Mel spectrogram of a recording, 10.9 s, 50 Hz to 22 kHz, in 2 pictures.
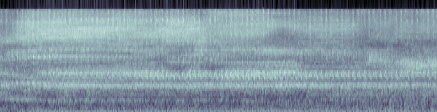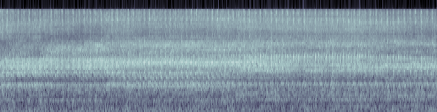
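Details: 1992 Mazda 323 B6 engine, extremely hard to start; loud uneven stumbling lumpy idle — horrible misfire at idle, cause unknown.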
